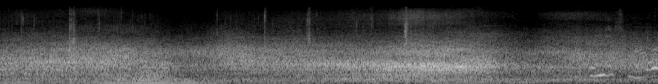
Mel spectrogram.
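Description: Road traffic passing: tyre and engine noise that swells twice, loudest about four seconds in, then fades.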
